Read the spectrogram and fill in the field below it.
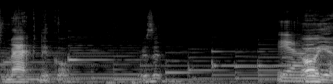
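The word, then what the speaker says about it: MacNicol: yeah he is oh he spells it weird yeah oh yeah and I had to do yeah he's got that silent h no no it's Mac nickel is it yeah oh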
